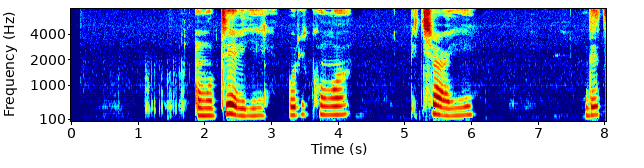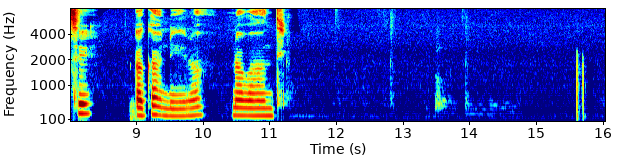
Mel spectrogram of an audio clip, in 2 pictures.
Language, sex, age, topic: Kinyarwanda, female, 18-24, finance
